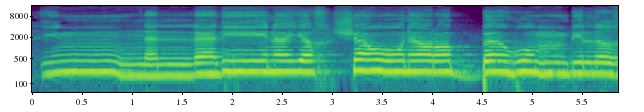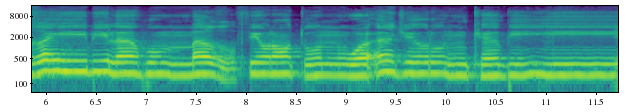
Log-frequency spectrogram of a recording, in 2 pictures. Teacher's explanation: Lahum itu berdengung, maghfiratun berdengung lagi, wa ajrun kah itu juga berdengung, tiga.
